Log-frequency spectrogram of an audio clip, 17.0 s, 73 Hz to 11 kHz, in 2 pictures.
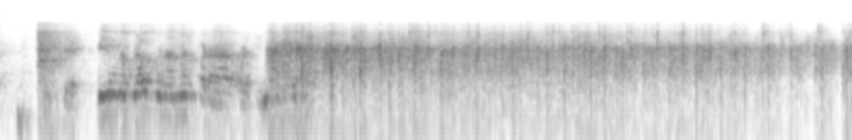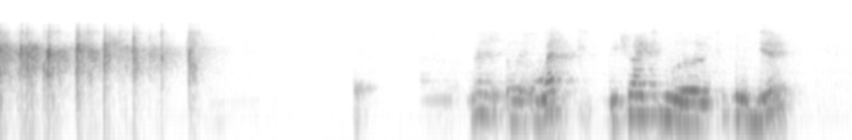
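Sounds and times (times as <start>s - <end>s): audience applause: 2.6s - 10.6s.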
